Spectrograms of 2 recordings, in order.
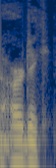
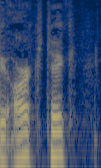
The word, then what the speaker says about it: Arctic: My guest tonight is John Lellenberg, who's co-editor of Dangerous Work, Diary of an Arctic Adventurer. Do you require yourself to say Arctic? Do you give the middle C pronunciation? – Always.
